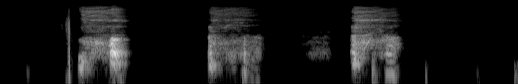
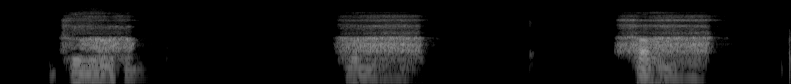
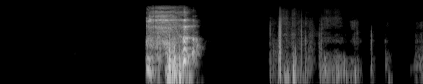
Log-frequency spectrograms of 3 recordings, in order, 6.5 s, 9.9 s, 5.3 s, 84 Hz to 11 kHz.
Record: {"three_cough_length": "6.5 s", "three_cough_amplitude": 26060, "three_cough_signal_mean_std_ratio": 0.18, "exhalation_length": "9.9 s", "exhalation_amplitude": 2686, "exhalation_signal_mean_std_ratio": 0.44, "cough_length": "5.3 s", "cough_amplitude": 23068, "cough_signal_mean_std_ratio": 0.24, "survey_phase": "beta (2021-08-13 to 2022-03-07)", "age": "45-64", "gender": "Male", "wearing_mask": "No", "symptom_none": true, "smoker_status": "Current smoker (e-cigarettes or vapes only)", "respiratory_condition_asthma": false, "respiratory_condition_other": false, "recruitment_source": "REACT", "submission_delay": "2 days", "covid_test_result": "Negative", "covid_test_method": "RT-qPCR", "influenza_a_test_result": "Unknown/Void", "influenza_b_test_result": "Unknown/Void"}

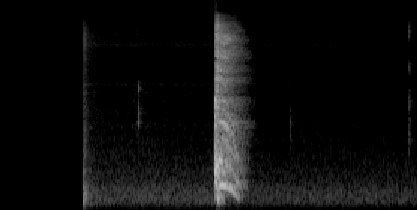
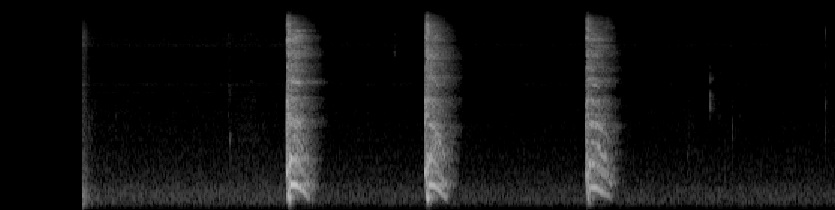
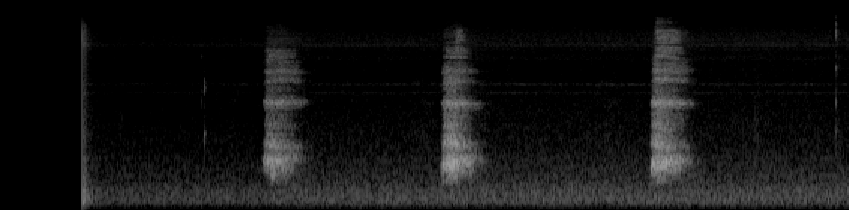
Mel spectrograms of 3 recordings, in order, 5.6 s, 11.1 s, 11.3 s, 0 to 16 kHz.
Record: {"cough_length": "5.6 s", "cough_amplitude": 24998, "cough_signal_mean_std_ratio": 0.18, "three_cough_length": "11.1 s", "three_cough_amplitude": 23212, "three_cough_signal_mean_std_ratio": 0.22, "exhalation_length": "11.3 s", "exhalation_amplitude": 5585, "exhalation_signal_mean_std_ratio": 0.34, "survey_phase": "alpha (2021-03-01 to 2021-08-12)", "age": "65+", "gender": "Male", "wearing_mask": "No", "symptom_none": true, "smoker_status": "Never smoked", "respiratory_condition_asthma": false, "respiratory_condition_other": false, "recruitment_source": "REACT", "submission_delay": "1 day", "covid_test_result": "Negative", "covid_test_method": "RT-qPCR"}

